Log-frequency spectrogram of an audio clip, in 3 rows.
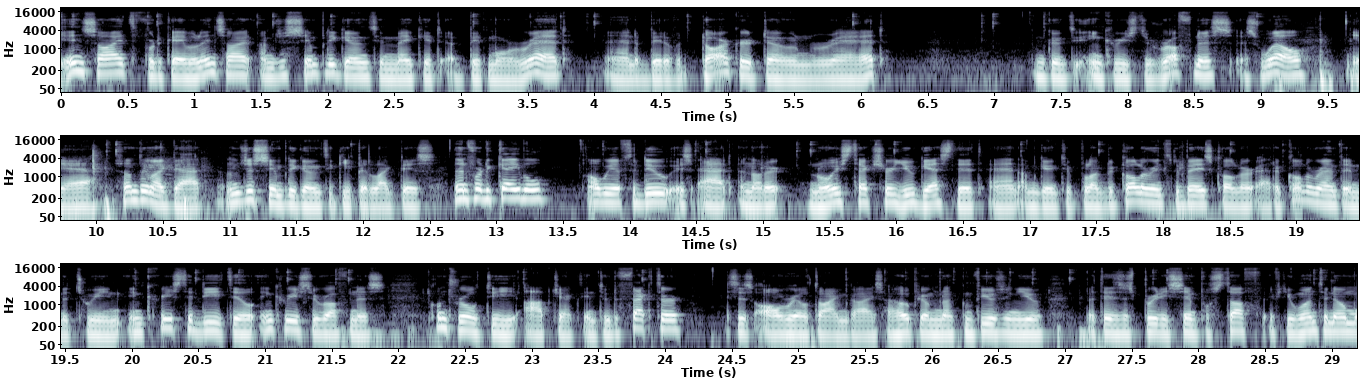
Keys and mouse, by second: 3.9 click, 7.8-9.0 drag, 10.5 middle click, 11.3-11.8 middle drag, 12.9 click, 15.0 shift+1, 15.3 click, 18.5 ctrl+q, 20.4 click, 21.8 ctrl+t, 26.4-26.8 middle drag, 27.2 g, 28.0 middle click, 28.8 click.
